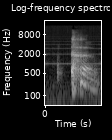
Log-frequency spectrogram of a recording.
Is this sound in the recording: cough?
yes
